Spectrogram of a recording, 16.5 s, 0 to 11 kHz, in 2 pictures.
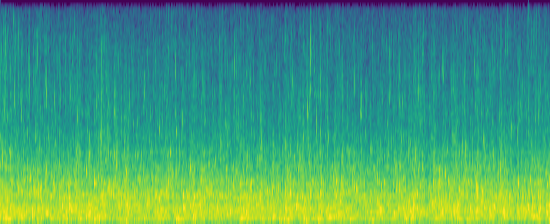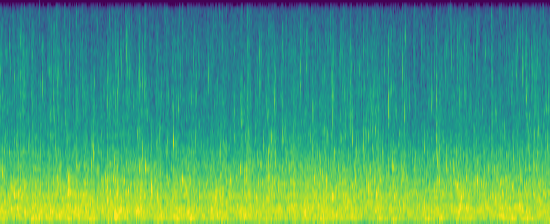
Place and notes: {
  "title": "Differdange, Luxembourg - Water flowing",
  "date": "2017-04-16 11:00:00",
  "description": "Water flowing in a tube, in an old entrance of the mine. This water is pushed up by a pump and fill an enormous tank. This water is intended to cool down metal in the Differdange steelworks.",
  "latitude": "49.52",
  "longitude": "5.88",
  "altitude": "387",
  "timezone": "Europe/Luxembourg"
}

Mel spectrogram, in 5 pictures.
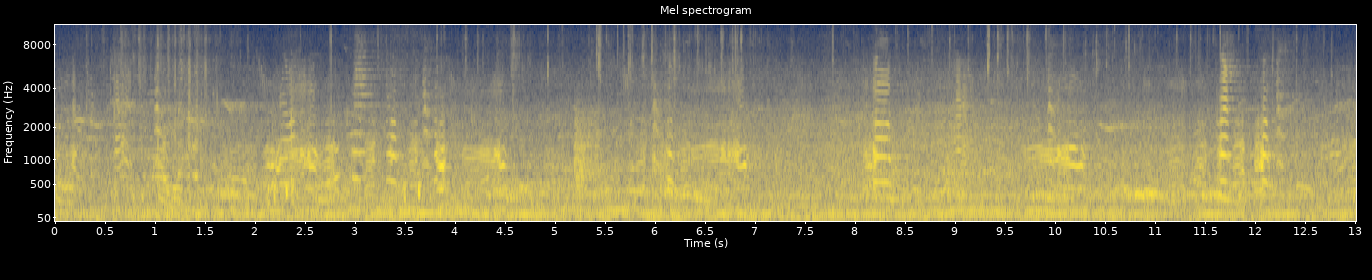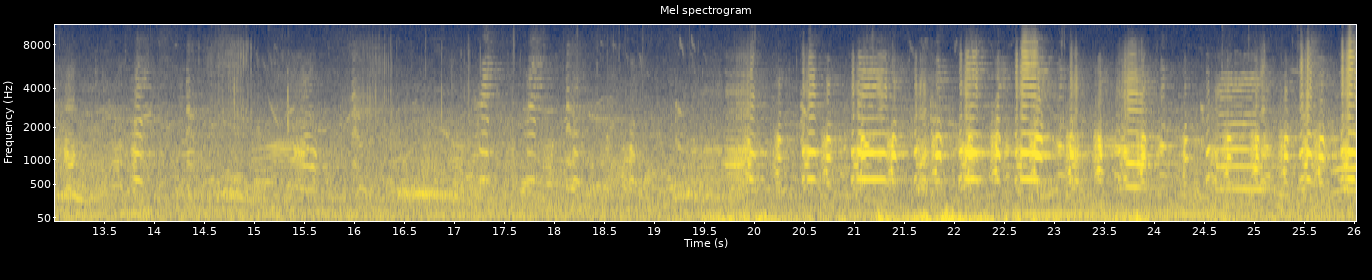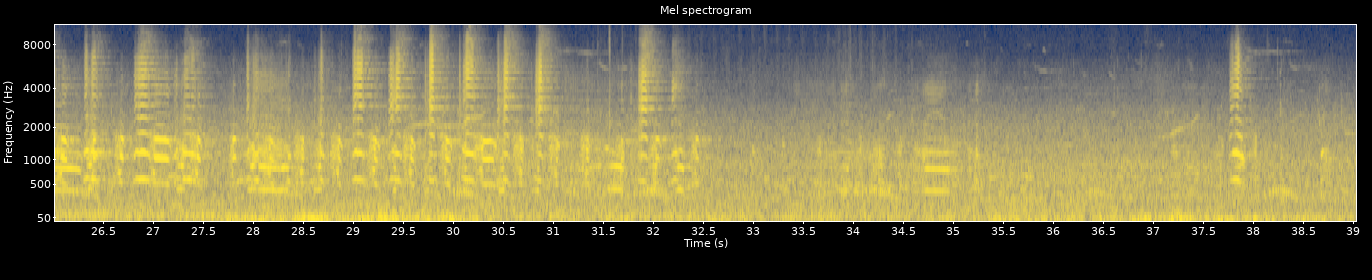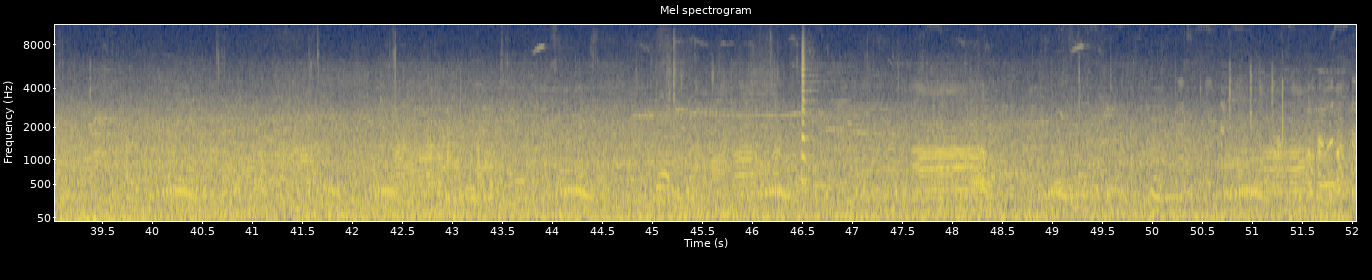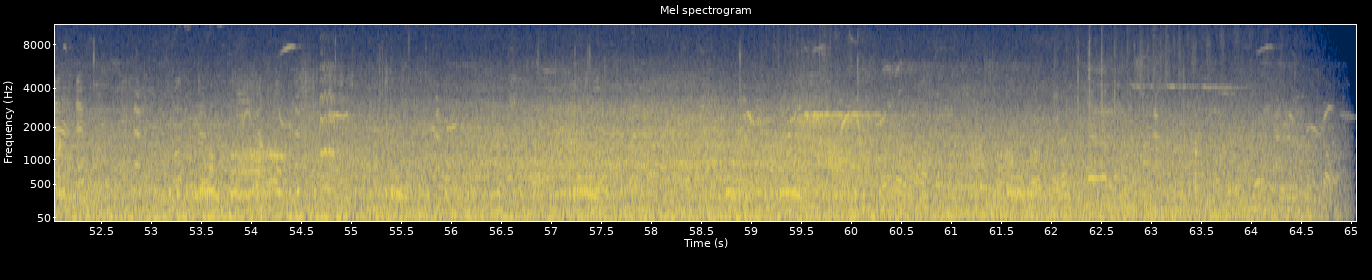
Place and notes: {
  "title": "Lac de Saint Mandé",
  "date": "2010-03-23 16:01:00",
  "description": "Lac de St Mandé\nBelle après-midi du mois de Mars",
  "latitude": "48.84",
  "longitude": "2.42",
  "altitude": "47",
  "timezone": "Europe/Paris"
}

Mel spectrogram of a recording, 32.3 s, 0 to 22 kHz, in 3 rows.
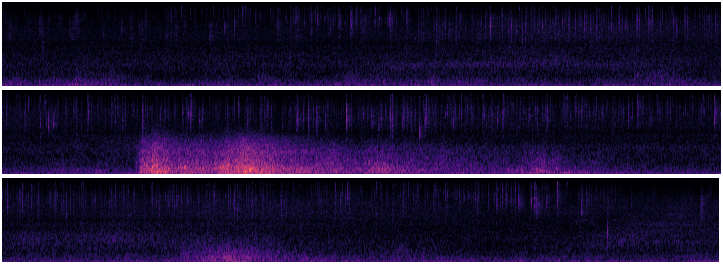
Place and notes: {
  "title": "Nova Gorica, Slovenija - Gromska strela",
  "date": "2017-06-07 17:10:00",
  "description": "Lightning strikes again.",
  "latitude": "45.96",
  "longitude": "13.65",
  "altitude": "102",
  "timezone": "Europe/Ljubljana"
}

